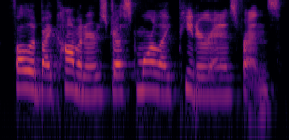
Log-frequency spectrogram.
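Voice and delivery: usual speaking voice

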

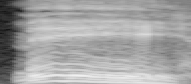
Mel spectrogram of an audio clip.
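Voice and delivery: high, drawn-out owl cry; screeching owl. A narrator's reading. Barn owl answering Joe at the window, screeching. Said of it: "screeched the owl".

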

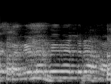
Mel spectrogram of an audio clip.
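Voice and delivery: loud, high, laughing delivery. Real, not acted. Guest joking with host about her past drama, laughing. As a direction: say it through a big laugh.

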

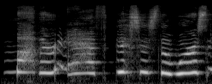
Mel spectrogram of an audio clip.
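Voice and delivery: very high, loud retold scream; hammed-up labor shriek; screaming profanities. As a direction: curse through a contraction.

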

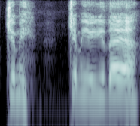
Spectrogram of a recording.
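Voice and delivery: high-pitched hammed-up calling out; cheesy film dialogue. Mocking soldiers calling to a shot comrade, hammed-up cheesy cry. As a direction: call out like a soldier in a corny war film. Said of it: "cheesy lines".

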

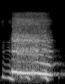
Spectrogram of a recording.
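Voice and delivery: high loud laugh; burst of laughter. Real, not acted. Laughing at her slip.

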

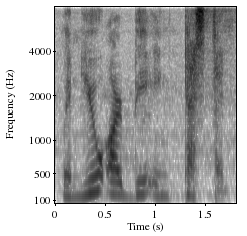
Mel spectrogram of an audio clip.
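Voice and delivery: ordinary talk

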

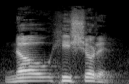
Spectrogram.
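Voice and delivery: drawn out, every word weighted; slow it right down so it lands; slow emphatic no. Real, not acted. Podcaster rejecting a pundit's MVP pick, slow and emphatic. Repeats rebuttal slowly for emphasis.

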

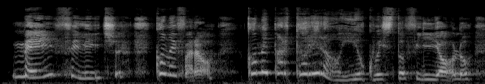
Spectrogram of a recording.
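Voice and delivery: high, panicked wailing lament; desperate lament. A narrator's reading. Calandrino despairs over having to give birth, wailing high. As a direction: wail in comic despair.

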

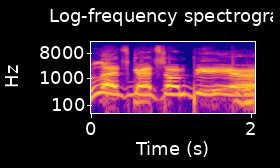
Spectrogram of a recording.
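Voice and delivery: high, slow, drawn-out holler; party shout. Acted. Undead Bob rallies his buddies, party shout. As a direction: whoop it out, stretching the last word.

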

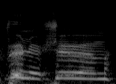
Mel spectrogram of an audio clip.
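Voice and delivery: loud, slow, drawn-out command; mock game announcer. Podcast host capping the shouting bit, slow loud announcer parody. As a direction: boom it like a fight-game announcer.

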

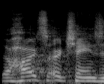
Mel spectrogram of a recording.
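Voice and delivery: ordinary talk, nothing marked

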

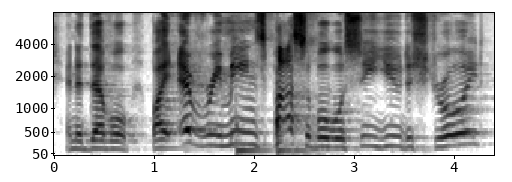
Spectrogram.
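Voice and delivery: high, loud warning about the devil; fiery preaching. Real, not acted. Preacher warning the congregation about the devil, fiery and loud. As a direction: thunder it from the pulpit.

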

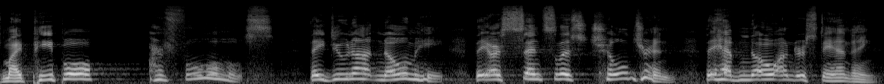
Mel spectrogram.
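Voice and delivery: high, drawn-out dramatic lament; God lamenting. Acted. Preacher voicing God about his foolish people, lamenting.

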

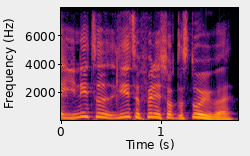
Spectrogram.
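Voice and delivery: ordinary talk

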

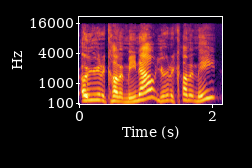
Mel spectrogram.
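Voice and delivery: high, loud, confrontational yelling; retold angry yelling. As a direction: yell it back like you think he's picking a fight. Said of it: "And she starts yelling louder".

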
